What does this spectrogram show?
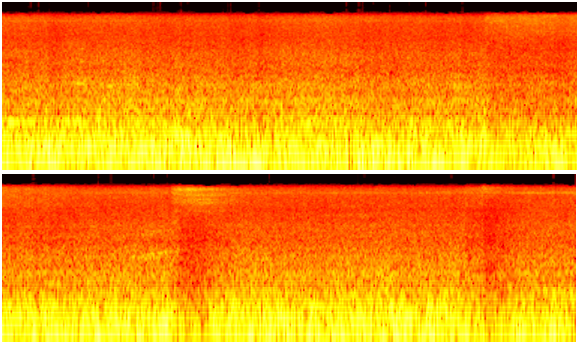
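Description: SEPTA Silverliner electric commuter train passing close by: a loud, steady rumble of steel wheels on the rails and the cars' running gear, with a short high hiss about six seconds in.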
